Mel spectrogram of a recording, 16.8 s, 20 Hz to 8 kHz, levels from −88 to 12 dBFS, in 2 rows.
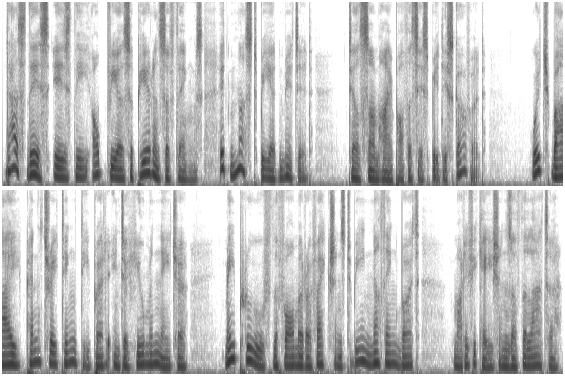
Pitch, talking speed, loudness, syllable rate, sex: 115 Hz, 135 wpm, -20 LUFS, 4.8 syllables/s, male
